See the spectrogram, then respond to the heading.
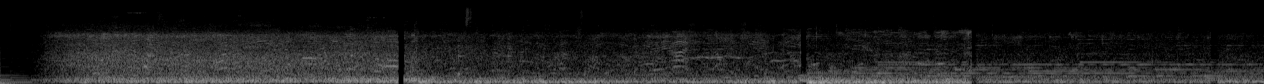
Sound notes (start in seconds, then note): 1.5 street noise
